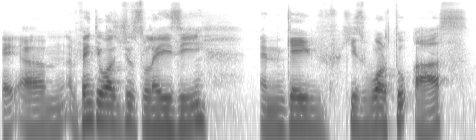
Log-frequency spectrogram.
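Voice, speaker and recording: A man's voice: on the low side, fairly even intonation, a little slow, a little mellow. A man giving casual, fragmentary reactions as he streams a video game, in short remarks. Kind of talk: casual gameplay reaction commentary.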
